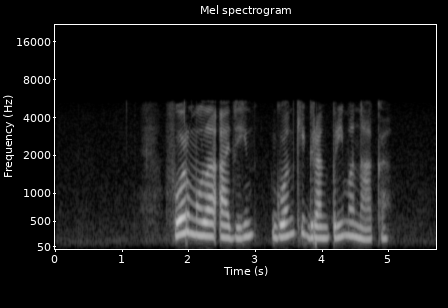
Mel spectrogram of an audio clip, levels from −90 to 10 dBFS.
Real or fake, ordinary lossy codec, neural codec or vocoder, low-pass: real; none; none; 5.4 kHz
